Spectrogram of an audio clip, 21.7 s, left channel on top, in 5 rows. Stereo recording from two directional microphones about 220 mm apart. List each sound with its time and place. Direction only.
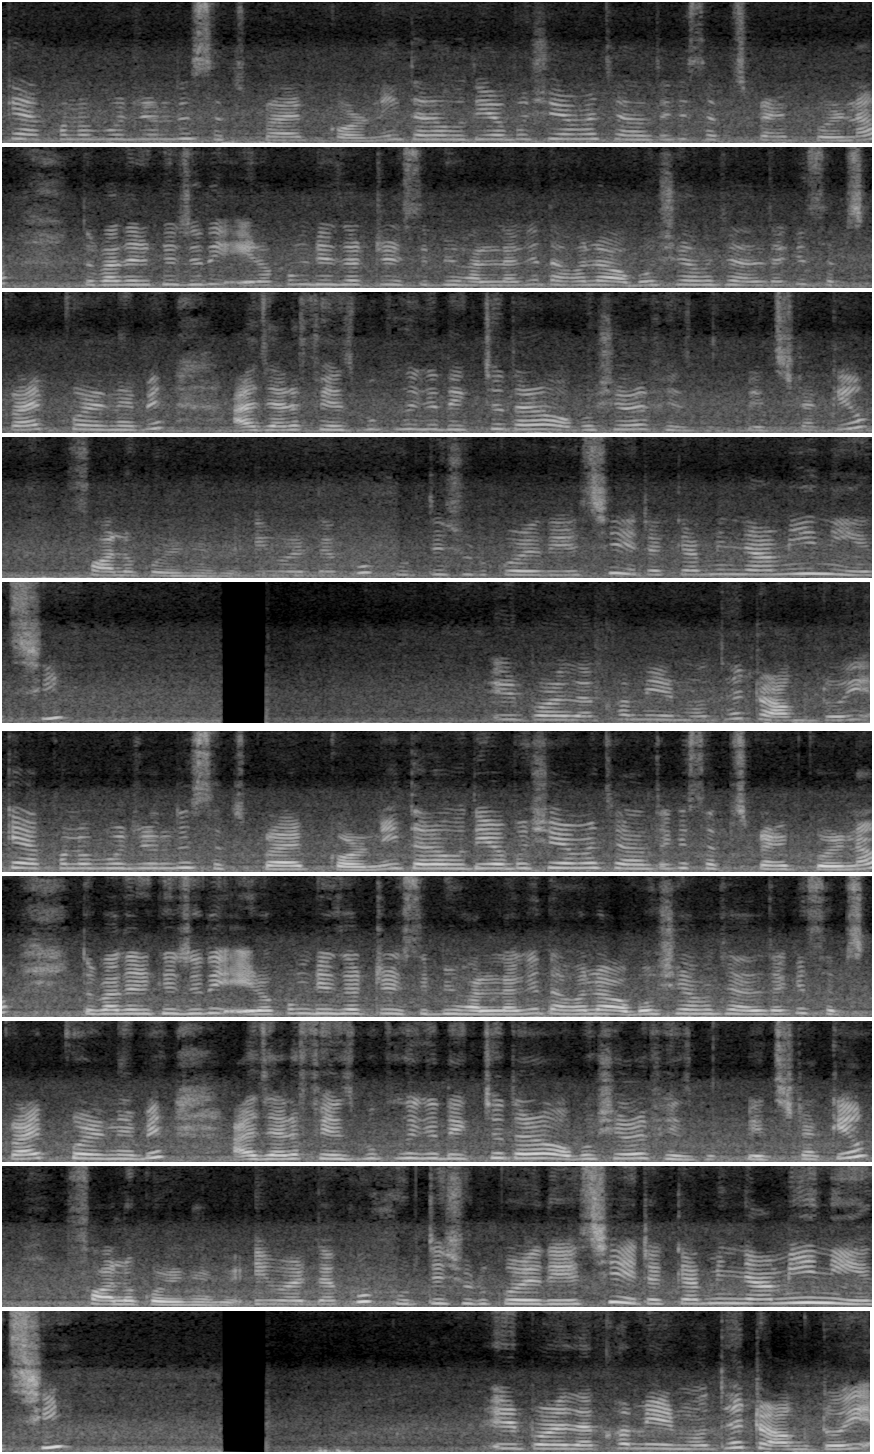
0.0 s a woman's voice: 15° right (ahead or behind)
14.3 s a woman's voice: 25° right (ahead or behind)
19.8 s a woman's voice: 10° right (ahead or behind)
